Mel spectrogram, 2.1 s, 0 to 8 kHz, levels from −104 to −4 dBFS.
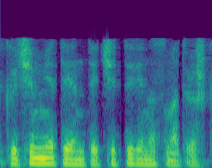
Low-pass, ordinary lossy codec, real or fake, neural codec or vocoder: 7.2 kHz; AAC, 16 kbps; fake; codec, 16 kHz in and 24 kHz out, 1 kbps, XY-Tokenizer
